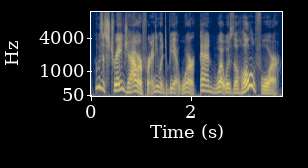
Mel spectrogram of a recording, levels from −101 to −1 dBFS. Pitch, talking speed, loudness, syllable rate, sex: 195 Hz, 280 wpm, -19 LUFS, 5.8 syllables/s, female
